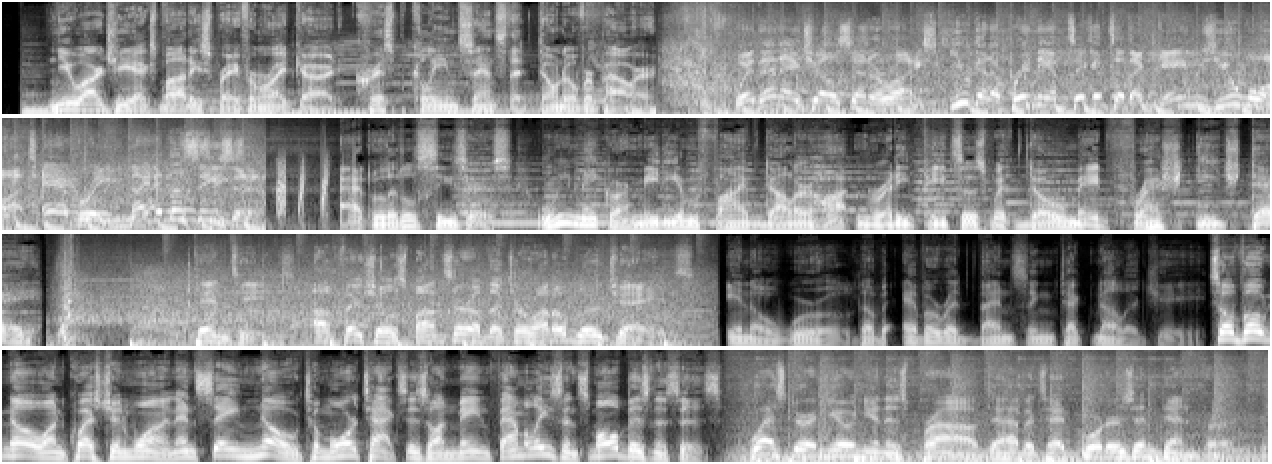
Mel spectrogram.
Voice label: Commercial Male; commercial voiceover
